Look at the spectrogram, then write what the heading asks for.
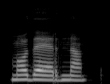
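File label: "moderna", female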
